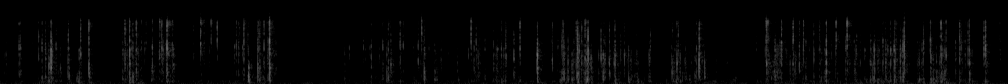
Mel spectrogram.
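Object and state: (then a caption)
Plastic bag of yarn. Fingertips pinch and crinkle the surface of a thin, clear plastic bag stuffed with yarn. Dense, bright crackling bursts come in clusters, with a quieter lull near the middle before the crinkling picks up again. The crinkles are sharp and dry, with almost no low end and no lingering ring.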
